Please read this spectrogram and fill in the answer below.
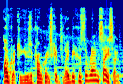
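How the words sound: It is read expressively, with complaining intonation.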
